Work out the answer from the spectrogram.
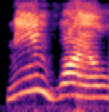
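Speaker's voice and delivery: ordinary delivery, nothing marked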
